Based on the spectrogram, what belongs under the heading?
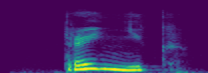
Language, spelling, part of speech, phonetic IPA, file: Russian, тройник, noun, [trɐjˈnʲik], Ru-тройник.ogg
- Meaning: 1. tee, T-joint, T-bend 2. junction box 3. three-way power strip 4. three-barreled hunting rifle 5. fishhook with three points 6. Troynoy cologne (a Soviet brand of cologne often drunk illegally)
